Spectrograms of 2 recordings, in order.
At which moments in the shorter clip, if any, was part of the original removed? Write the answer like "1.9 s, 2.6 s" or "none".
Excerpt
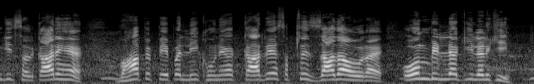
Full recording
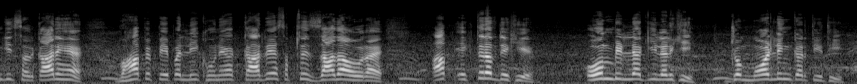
3.9 s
